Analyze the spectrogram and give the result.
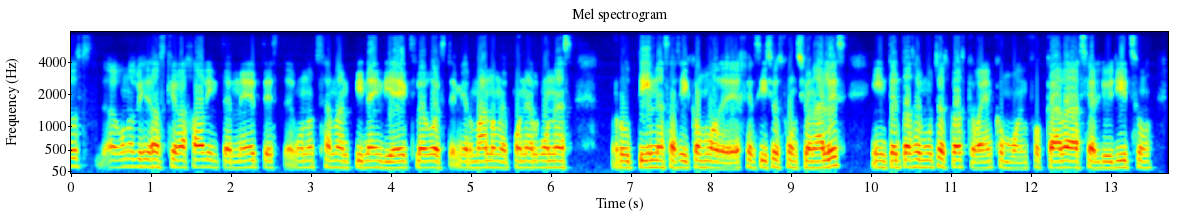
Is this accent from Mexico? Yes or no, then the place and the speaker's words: yes; Mexico; como nosotros como mexicanos también tenemos lo nuestro, somos muy guerreros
